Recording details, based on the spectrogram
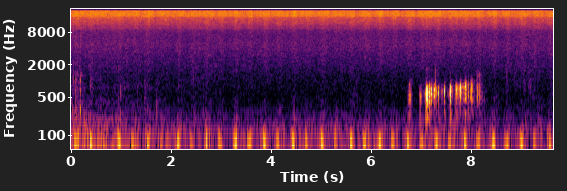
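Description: Low rhythmic thumping with a burst of gurgling rumbles in the middle; stomach rumbling from hunger.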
